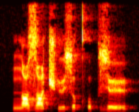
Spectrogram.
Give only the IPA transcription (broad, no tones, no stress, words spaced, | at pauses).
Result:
nɑzɑt͡ʃʰʉ sokʰok zø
